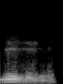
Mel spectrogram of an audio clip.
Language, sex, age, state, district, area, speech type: Urdu, male, 45-60, Uttar Pradesh, Rampur, urban, conversation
